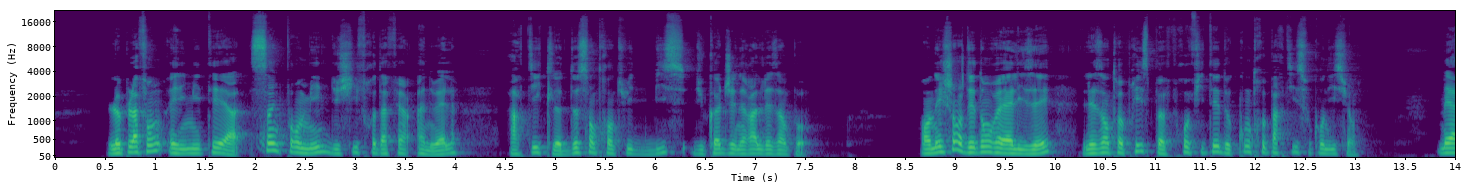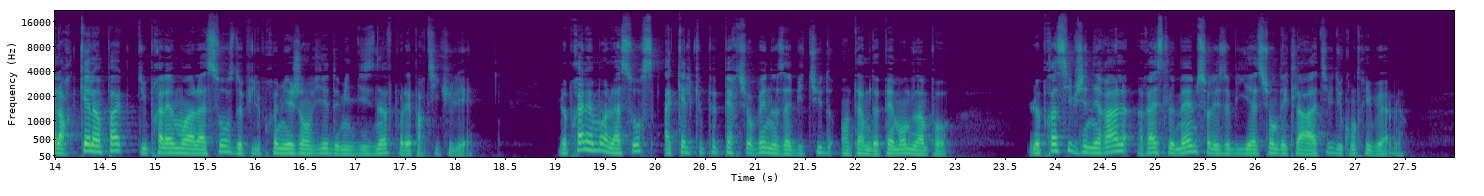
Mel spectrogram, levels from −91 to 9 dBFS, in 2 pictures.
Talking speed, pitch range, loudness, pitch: 170 wpm, 110-140 Hz, -25 LUFS, 125 Hz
